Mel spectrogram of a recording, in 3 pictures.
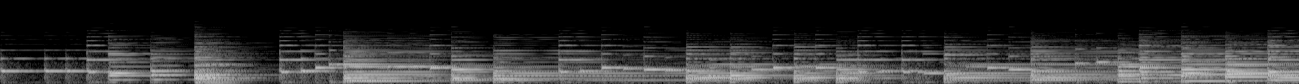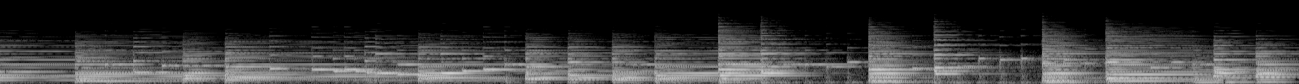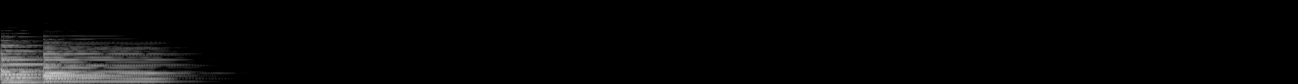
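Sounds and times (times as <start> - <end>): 
latin etude on piano: 0.0 - 28.1.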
